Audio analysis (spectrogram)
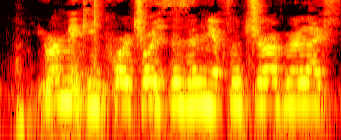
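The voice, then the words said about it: Disguised voice with put-on accent. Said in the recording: “I'm gonna try to disguise my voice again. ... I love the accent.”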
